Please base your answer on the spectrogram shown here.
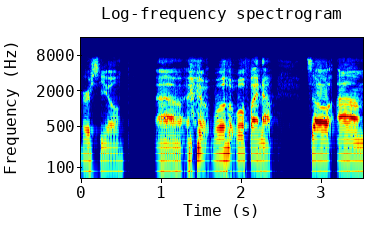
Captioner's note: laughs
